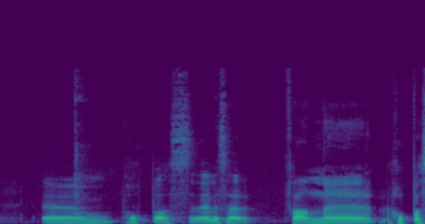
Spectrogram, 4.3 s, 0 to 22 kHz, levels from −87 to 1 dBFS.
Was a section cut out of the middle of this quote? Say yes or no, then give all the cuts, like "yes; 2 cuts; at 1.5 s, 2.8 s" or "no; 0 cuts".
yes; 1 cut; at 1.2 s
